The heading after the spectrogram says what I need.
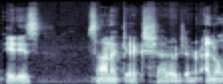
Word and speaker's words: Sonic X Shadow: The X is pronounced Sonic X Shadow. It's not cross. It's not silent. It is Sonic X Shadow Generation.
